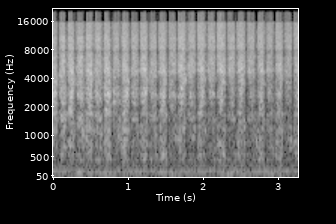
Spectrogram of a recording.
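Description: Steady back-and-forth sanding of 3M green glazing putty, a rhythmic raspy rubbing stroke repeating about six times a second, close and alone with no talk.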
